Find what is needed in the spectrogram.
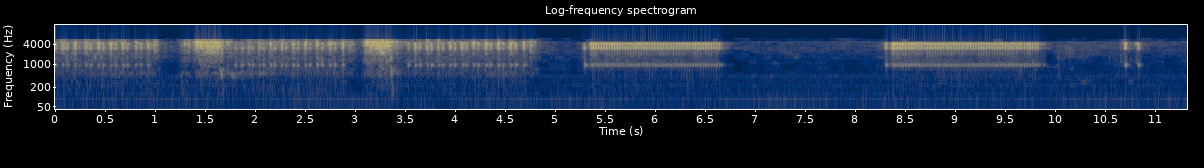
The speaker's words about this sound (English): And Mrs. Morris, knowing how foolish it was, knowing it, went to the phone and dialed.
